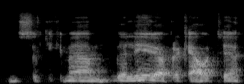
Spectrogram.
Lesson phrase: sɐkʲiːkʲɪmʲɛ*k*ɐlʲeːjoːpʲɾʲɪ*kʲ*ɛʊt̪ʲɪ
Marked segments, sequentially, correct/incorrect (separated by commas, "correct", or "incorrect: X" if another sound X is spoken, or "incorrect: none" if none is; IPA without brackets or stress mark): incorrect: ɡ, correct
